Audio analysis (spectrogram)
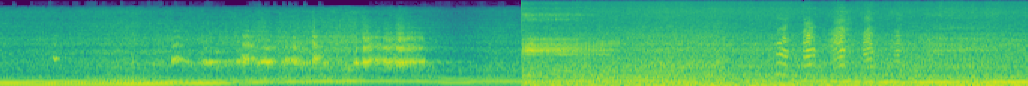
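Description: A Toyota Tacoma pickup's new high-clearance exhaust rumbles loudly as it pulls away from a stop, engine pitch climbing and falling through the gears, heard from close by outside.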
